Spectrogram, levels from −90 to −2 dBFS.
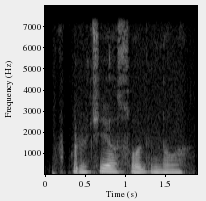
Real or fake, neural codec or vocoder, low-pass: real; none; 7.2 kHz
